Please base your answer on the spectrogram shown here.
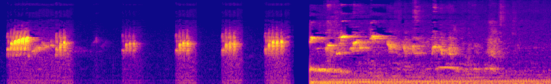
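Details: Red-whiskered bulbul giving a short, bright warbled phrase, then a string of five clipped chirps spaced about half a second apart, followed by a burst of rustling, broadband noise with further bird notes.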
